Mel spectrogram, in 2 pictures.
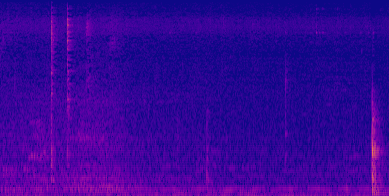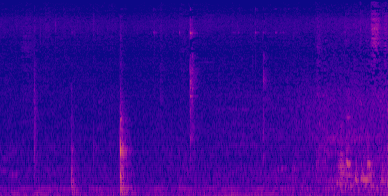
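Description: Hot oil sizzles steadily in a pan.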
